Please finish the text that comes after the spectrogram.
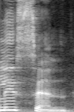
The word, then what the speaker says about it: listen: Agora, para escutar a gente usa o listen. A gente escreve listen, mas não pronuncia o T, tá? Você fala list.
